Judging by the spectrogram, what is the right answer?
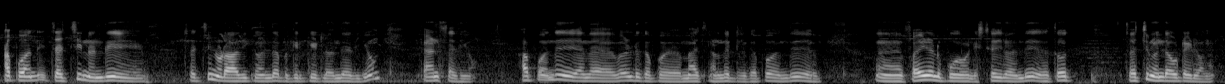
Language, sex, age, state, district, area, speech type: Tamil, male, 60+, Tamil Nadu, Sivaganga, urban, spontaneous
